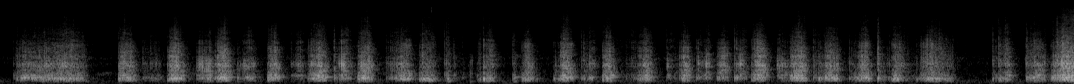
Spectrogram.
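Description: Long red nails scratch and tap the coated canvas of a Louis Vuitton monogram bucket bag with a leather rim and brass feet. Quick, dry scratching strokes come in rapid bursts with brief pauses, carrying a mid-range tone around 320 Hz and little low-end weight.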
